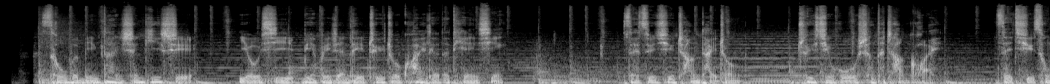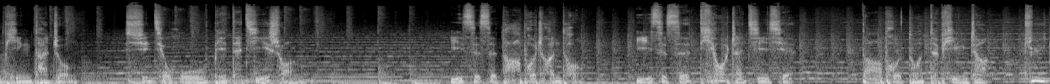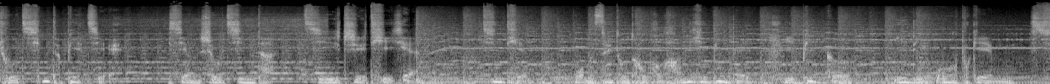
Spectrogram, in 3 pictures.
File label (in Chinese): 男 品质广告, 国语男声配音; 大气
